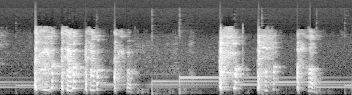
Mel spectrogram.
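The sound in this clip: Coughing and throat clearing from an itchy throat: two clusters of short, harsh bursts separated by a brief pause, moderately loud over a faint steady tone.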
